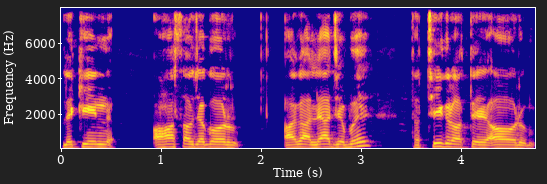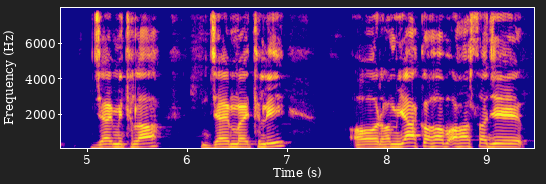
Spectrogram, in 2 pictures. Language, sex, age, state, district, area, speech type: Maithili, male, 18-30, Bihar, Darbhanga, rural, spontaneous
